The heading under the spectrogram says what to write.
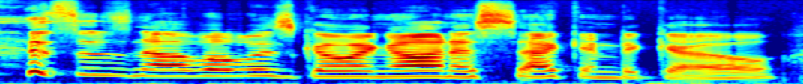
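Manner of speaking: high voice still full of crying; real tearful. Real, not acted. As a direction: protest weakly through tears and laughter. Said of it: "I'm sobbing".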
